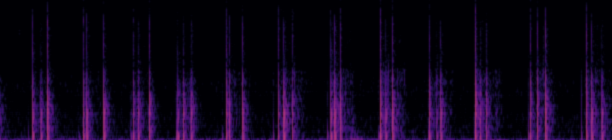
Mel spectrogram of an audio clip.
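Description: Fingertips and nails tap and scratch the back cover of a thick hardcover paper textbook with a glossy cover and a solid paper block. Quiet, dry taps with almost no ring come in quick groups of two or three, repeating steadily throughout.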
